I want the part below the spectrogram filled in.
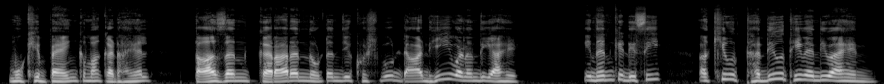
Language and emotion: Sindhi, happy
